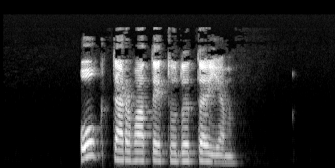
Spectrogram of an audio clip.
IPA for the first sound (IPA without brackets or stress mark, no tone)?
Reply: o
